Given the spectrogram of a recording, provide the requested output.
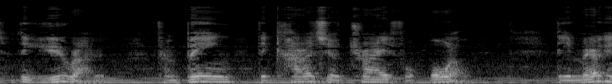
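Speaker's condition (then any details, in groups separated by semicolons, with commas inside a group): No condition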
